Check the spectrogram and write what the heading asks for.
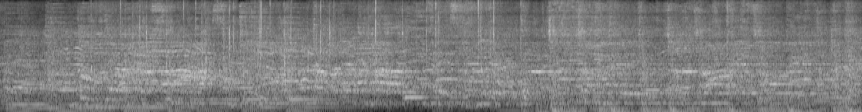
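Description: Upbeat pop dance-challenge music with a sung vocal over crowd cheering and shouting; a heavy bass beat comes in about five seconds in.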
